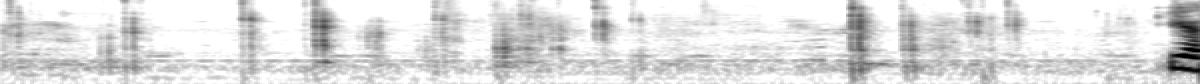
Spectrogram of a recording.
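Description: Thin clear plastic from a soda bottle crinkling and clicking as it is pressed and creased into a fold, in faint, irregular ticks.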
